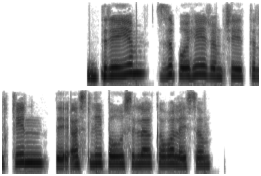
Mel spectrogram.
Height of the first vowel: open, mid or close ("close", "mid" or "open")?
mid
